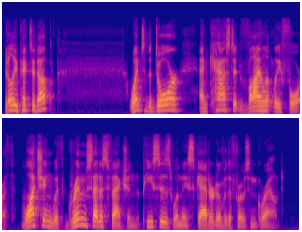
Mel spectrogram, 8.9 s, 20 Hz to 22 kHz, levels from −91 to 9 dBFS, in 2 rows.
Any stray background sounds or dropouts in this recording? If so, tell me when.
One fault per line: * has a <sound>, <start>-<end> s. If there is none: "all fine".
all fine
